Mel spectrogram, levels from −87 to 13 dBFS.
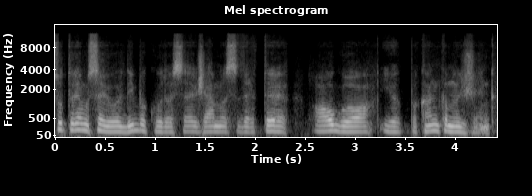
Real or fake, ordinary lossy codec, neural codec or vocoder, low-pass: fake; Opus, 16 kbps; codec, 16 kHz in and 24 kHz out, 0.9 kbps, LongCat-Audio-Codec, fine tuned four codebook decoder; 10.8 kHz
